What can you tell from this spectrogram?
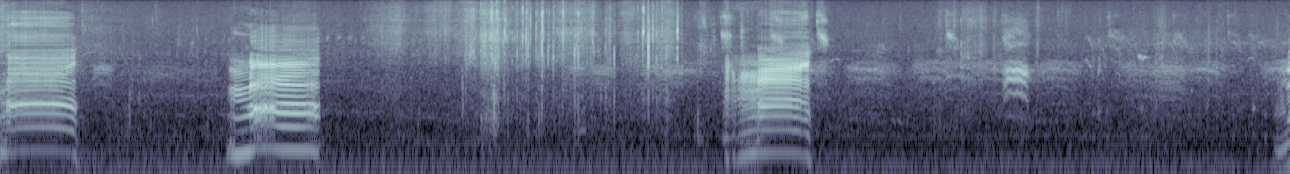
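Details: Sheep bleating: three loud, harmonic baas, each under a second long, spaced several seconds apart, with quieter calls and low background hum between them.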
